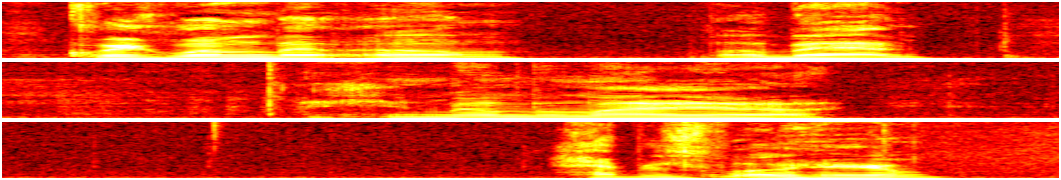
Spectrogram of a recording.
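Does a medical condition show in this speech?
Yes: dystonia.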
